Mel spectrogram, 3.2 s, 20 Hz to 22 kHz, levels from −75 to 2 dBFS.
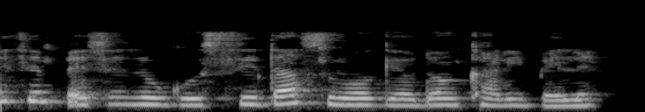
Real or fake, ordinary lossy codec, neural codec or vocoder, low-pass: real; none; none; none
